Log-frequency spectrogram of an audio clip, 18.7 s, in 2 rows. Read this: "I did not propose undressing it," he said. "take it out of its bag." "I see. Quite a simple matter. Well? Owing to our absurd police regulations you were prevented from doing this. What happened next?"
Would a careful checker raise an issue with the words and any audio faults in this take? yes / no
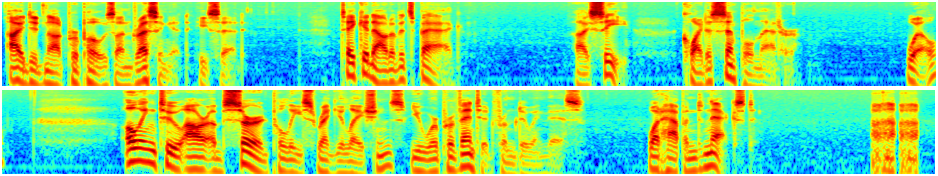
yes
